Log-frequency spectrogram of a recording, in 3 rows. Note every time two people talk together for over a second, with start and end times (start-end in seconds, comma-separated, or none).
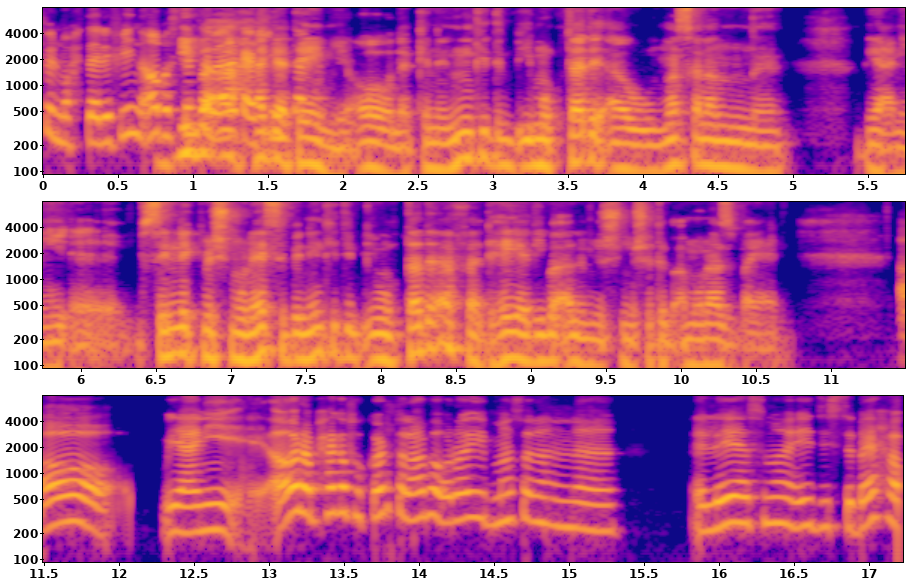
0.8-2.1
